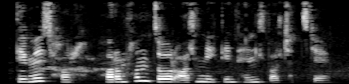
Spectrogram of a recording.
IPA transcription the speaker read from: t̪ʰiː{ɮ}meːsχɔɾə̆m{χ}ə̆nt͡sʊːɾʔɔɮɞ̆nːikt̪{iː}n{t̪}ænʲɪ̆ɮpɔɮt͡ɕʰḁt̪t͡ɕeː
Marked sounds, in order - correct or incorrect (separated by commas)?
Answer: incorrect, correct, correct, incorrect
